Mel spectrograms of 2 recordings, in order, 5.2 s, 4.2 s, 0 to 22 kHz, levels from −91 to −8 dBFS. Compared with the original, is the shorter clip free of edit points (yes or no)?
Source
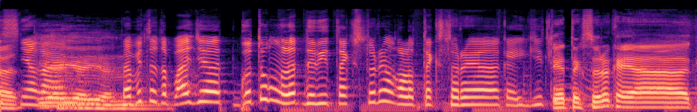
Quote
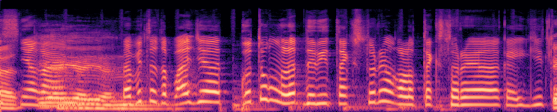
yes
